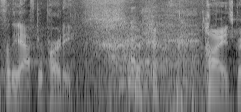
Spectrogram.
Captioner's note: laughing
